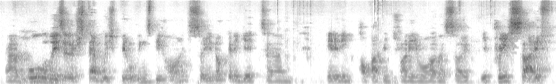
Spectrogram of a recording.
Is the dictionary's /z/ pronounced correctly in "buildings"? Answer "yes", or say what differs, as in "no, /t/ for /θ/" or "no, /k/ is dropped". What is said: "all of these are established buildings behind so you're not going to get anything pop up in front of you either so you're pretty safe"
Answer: yes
